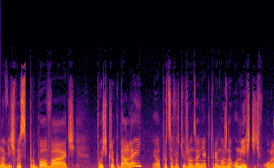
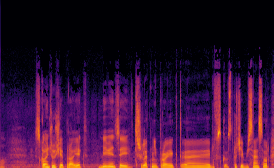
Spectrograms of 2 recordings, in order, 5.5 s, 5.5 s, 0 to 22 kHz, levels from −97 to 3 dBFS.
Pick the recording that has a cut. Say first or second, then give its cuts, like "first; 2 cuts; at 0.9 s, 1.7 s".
second; 2 cuts; at 2.6 s, 4.2 s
